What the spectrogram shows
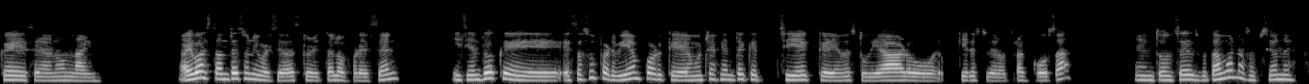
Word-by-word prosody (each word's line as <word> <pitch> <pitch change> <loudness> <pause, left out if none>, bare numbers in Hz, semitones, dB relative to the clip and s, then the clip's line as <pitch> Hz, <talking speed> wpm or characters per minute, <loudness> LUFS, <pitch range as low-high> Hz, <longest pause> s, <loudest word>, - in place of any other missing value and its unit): que 210 -1 +2
serían 180 -1 -3
online. 175 -3 -3 0.8
Hay 215 - +5
bastantes 270 -2 +5
universidades, 190 -7 0
que 185 - -4
ahorita 185 +2 -2
lo 195 - +2
ofrecen, 190 +9 -3 0.5
y 210 - -3
siento 225 +7 +4
que 190 -7 +2
está 195 +5 -2
superbién, 270 -3 +1
porque 225 -7 0
hay 195 - +1
mucha 205 +4 -2
gente 230 +1 -2
que 215 -3 -3 0.2
sigue 210 -1 +1
queriendo 180 -1 +1
estudiar, 185 +1 +2
o 170 -2 +1 0.2
quiere 190 0 -4
estudiar 175 -2 -5
otra 175 +3 -7
cosa, 185 - -1 0.6
entonces 200 +1 -1
dan 230 +4 +4
buenas 310 -6 -1
opciones. 220 +2 -3
200 Hz, 145 wpm, -21 LUFS, 185-230 Hz, 0.8 s, Hay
